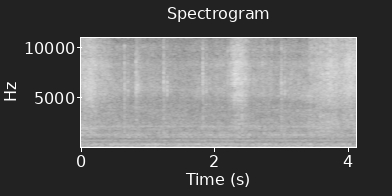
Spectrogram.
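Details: Chinese diesel heater after mainboard replacement (had been warming then shutting down with pump switching off): steady low combustion roar with faint evenly spaced fuel pump ticks, running normally while warming up.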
